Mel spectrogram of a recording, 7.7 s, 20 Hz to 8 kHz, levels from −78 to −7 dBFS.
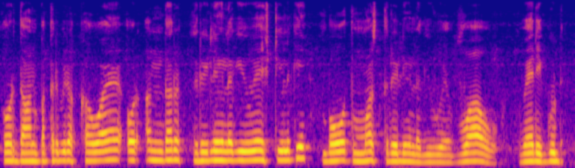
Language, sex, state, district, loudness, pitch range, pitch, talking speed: Hindi, male, Uttar Pradesh, Saharanpur, -14 LUFS, 145-165 Hz, 155 Hz, 180 wpm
